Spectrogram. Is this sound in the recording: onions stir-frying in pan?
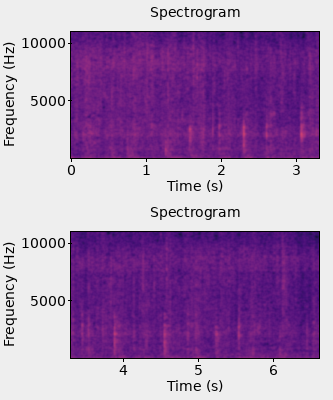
yes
